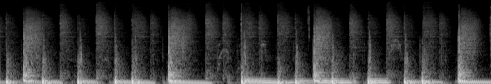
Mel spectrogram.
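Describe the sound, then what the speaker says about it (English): A punchy drum loop with a deep bass line repeats steadily, kicks and snares hitting in a driving rhythm, loud and alone. "just a little drum track, a little bass track"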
